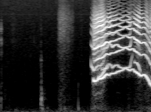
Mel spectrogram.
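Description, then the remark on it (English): After a quiet moment with a few soft clicks, a person lifting heavy weights makes an involuntary noise, forcing a strained exhale through tightly pressed lips: a loud, sustained high-pitched squeal whose pitch slowly sinks. “Because I'm pressing my lips together so hard, but I'm also breathing out.”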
